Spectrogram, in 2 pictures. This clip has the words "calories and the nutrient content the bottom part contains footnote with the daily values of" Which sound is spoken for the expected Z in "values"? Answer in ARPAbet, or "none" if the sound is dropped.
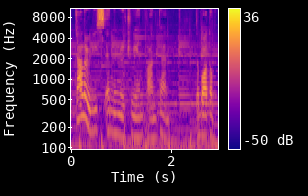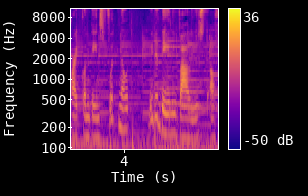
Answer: S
